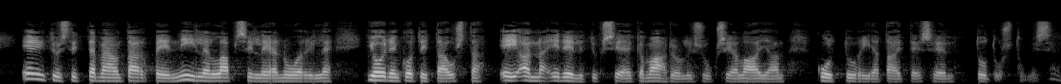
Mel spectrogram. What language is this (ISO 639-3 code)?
fin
